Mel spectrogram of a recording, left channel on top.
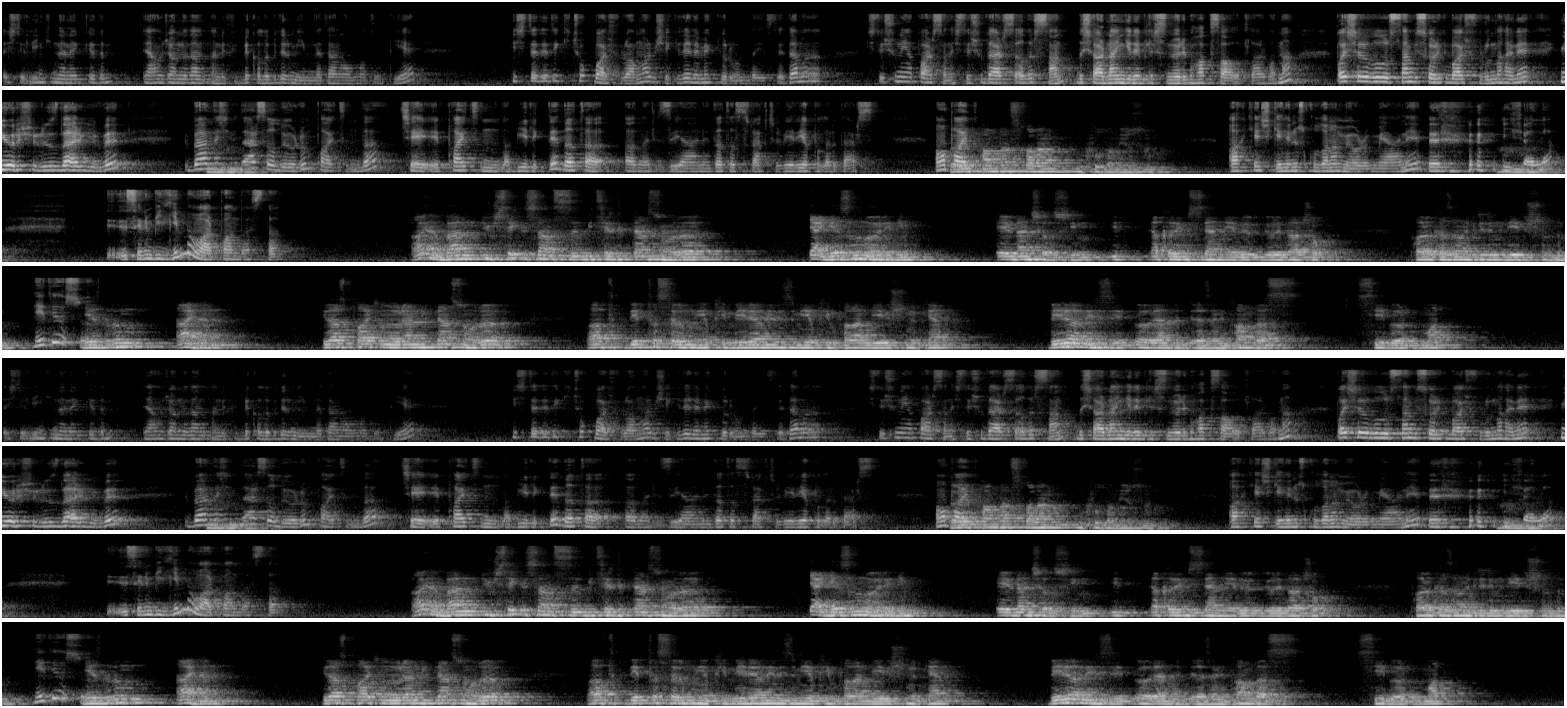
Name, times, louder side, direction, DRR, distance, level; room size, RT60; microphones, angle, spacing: voice 1, 0.0-1.1 1.4-4.1 5.1-8.2 8.7-17.2 17.5-24.3 25.0-25.3 27.9-31.2 31.4-31.9 32.3-34.1 47.2-47.8, left 3 dB, 40° left, 11 dB, 0.7 m, -27 dB
voice 2, 17.7-18.1 25.1-27.2 30.6-31.1 35.4-38.3 39.3-40.4 41.2-44.5 45.4-46.9 47.7-48.3 48.6-49.2 50.1-52.0 52.7-56.4 57.3-59.7 60.5-61.3, equal, 15° left, 1 dB, 2.7 m, -21 dB
17.5 x 12.0 x 4.1 m, 0.92 s
head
